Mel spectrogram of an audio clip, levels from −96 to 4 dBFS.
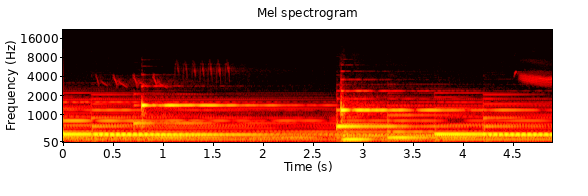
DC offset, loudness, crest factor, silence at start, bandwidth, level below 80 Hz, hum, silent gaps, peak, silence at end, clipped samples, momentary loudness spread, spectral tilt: under 0.1%; -26 LUFS; 16 dB; 0 s; 4.8 kHz; -62 dBFS; none; none; -10 dBFS; 0 s; under 0.1%; 14 LU; -10 dB/octave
